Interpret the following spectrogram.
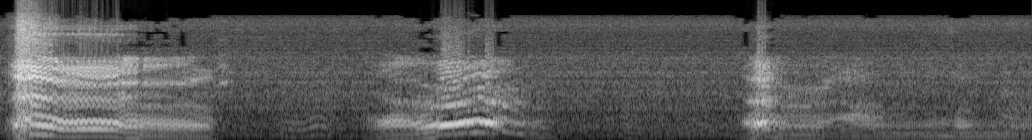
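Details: Siberian Husky named Ranger begging for an empty toilet paper roll in his nightly routine: loud, strained, wavering whines and whimpers with rich harmonics, three bursts roughly every two to three seconds, quieter moaning between them.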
